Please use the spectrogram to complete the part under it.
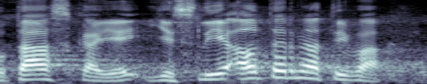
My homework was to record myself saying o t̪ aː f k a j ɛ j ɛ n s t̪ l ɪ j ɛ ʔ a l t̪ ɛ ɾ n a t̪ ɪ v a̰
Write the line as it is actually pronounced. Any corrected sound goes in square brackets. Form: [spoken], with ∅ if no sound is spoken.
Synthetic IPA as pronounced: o t̪ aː [s] k a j ɛ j ɛ [∅] s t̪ l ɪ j ɛ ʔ a l t̪ ɛ ɾ n a t̪ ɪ v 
